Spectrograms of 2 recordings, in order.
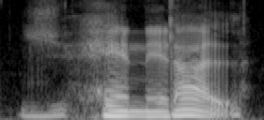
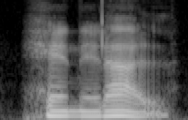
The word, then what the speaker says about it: general: it can be pronounced as an h eh sound he as in the word heneral which is a Spanish pronunciation of the English version general. Okay, English general, Spanish, henal.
